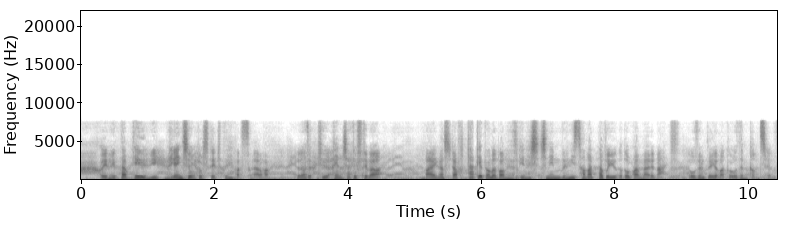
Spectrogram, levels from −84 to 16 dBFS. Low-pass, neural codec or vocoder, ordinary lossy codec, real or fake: none; codec, 16 kHz, 0.5 kbps, FreqCodec, larger model; none; fake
